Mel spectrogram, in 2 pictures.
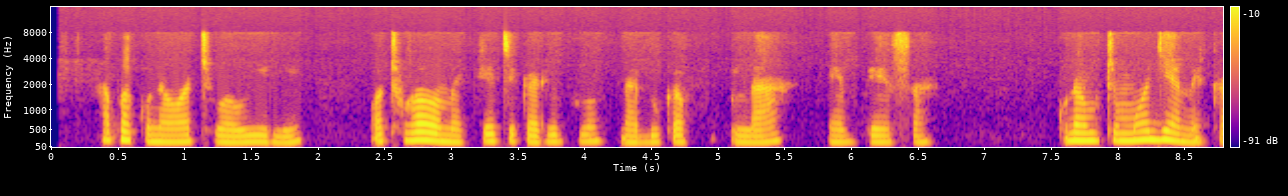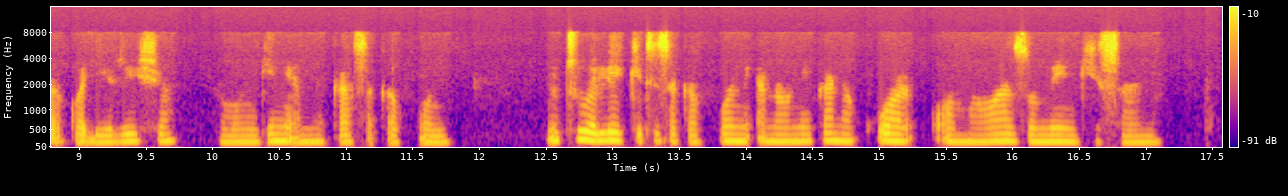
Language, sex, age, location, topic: Swahili, female, 18-24, Mombasa, finance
